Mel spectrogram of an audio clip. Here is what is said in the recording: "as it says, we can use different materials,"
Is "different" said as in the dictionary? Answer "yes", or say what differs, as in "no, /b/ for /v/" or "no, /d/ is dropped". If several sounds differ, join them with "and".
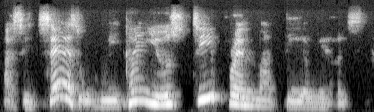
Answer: no, /p/ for /f/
